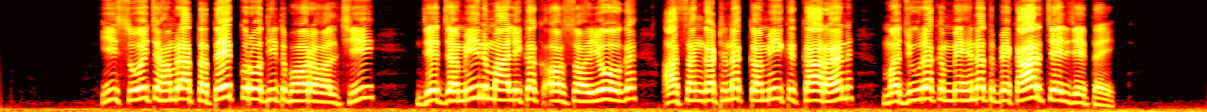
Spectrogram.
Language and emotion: Maithili, angry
